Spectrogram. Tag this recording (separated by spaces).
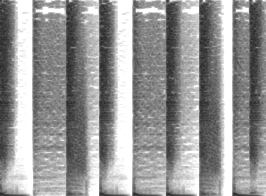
beat electro krautrock motorik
